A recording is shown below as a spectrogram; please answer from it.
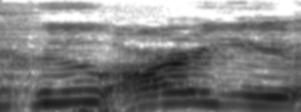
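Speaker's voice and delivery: loud and slow, a card demanding answers; slow booming question. Retold or imitated. Tarot reader voicing the card's challenge, slow and loud. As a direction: drag out each word, loud and probing. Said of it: "it said".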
